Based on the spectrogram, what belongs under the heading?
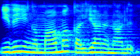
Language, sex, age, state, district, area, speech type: Tamil, female, 18-30, Tamil Nadu, Tiruchirappalli, urban, spontaneous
